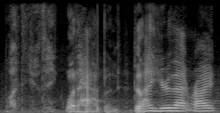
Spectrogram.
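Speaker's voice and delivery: breathy unvoiced whisper of doubt. Ladies doubting among themselves on the way, whispered. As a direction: whisper it as if conferring in secret.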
